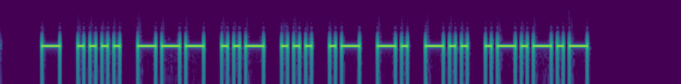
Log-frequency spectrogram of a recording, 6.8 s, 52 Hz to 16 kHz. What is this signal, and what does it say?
Morse code, heard as a keyed tone, about 20 wpm, 700 Hz. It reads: THOUSAND.
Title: Sentences from Top 1300 Words 20wpm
